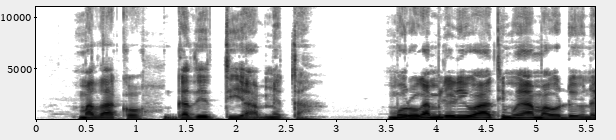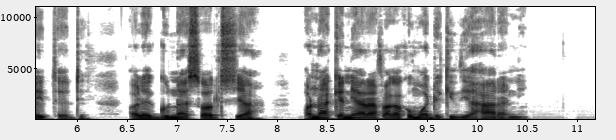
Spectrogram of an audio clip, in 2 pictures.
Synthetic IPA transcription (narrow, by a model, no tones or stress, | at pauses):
maðakɔɡaðetijamɛta | moɾoɣamiɾeɾiwatimwɛjamaodojunaitɛdɔ̰ɾɛɡunasɔʃia | ɔ̰nakɛneaɾafaɣakomwadekiðiaɦaɾani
